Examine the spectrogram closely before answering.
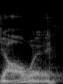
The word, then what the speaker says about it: Yahweh: Nobody knows how to pronounce it because they didn't use vowels, but it works out to YHWH, and Hebrews read from right to left. We read from left to right. So that's God's name when he says, hey, this is my name. And we pronounce it as Yahweh.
